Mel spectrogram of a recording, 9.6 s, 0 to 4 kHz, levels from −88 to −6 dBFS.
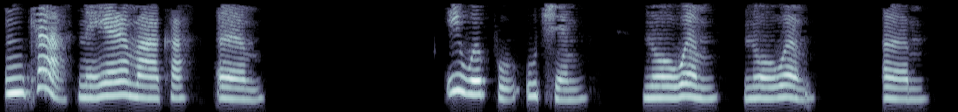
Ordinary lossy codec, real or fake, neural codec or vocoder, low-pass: MP3, 16 kbps; fake; codec, 16 kHz in and 24 kHz out, 1 kbps, XY-Tokenizer; 3.6 kHz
